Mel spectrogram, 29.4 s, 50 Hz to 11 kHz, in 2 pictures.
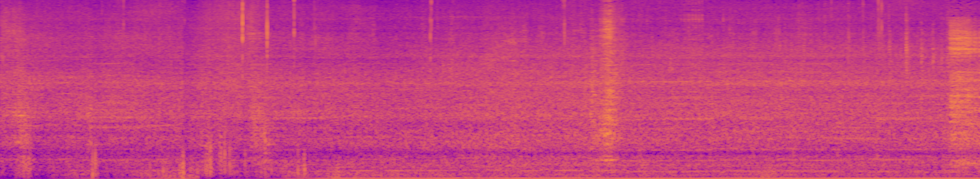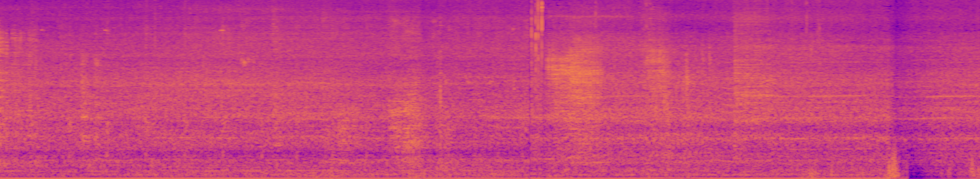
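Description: Caterpillar 320CL long-reach excavator's diesel engine running steadily under working load, its low hum stepping up about five seconds in and dropping off shortly before the end. A few brief louder noises come over it from the digging.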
